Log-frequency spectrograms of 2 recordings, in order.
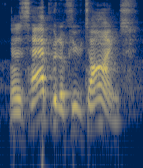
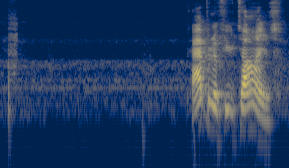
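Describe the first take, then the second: First: Said in the usual way. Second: Slow, softer, each word weighted; slow emphatic repeat. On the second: Real, not acted. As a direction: let it sink in, slowly.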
